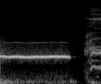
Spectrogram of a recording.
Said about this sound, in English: God, how does whistling work? Oh, like this.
